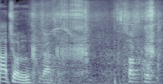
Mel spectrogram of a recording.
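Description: Linen saree rustling as it is unfolded and spread out by hand, between short bits of a man's speech.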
